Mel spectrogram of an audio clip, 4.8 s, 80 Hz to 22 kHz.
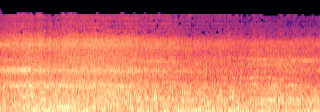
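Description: JR West 223-series electric train running slowly alongside the platform as it pulls in, a loud steady rumble of wheels and motors with a steady whine over it.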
